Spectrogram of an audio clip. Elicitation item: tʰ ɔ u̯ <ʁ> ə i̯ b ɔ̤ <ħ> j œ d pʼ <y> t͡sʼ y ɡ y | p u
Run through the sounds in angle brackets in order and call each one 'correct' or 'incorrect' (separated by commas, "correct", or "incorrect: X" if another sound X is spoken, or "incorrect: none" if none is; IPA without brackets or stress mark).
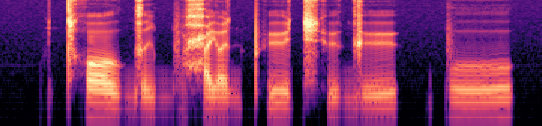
incorrect: ɡ, correct, correct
